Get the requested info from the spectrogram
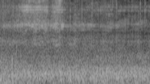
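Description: Faint, steady outdoor background of a flowing river with wind rumbling on the microphone.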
